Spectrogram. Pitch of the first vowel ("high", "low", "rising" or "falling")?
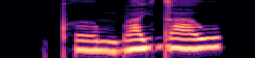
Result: low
